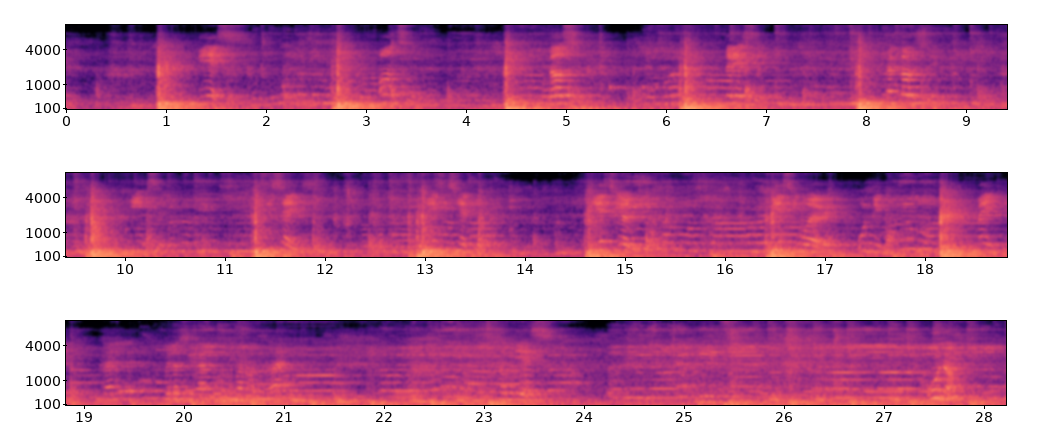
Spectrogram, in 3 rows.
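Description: Feet landing with a thud on a wooden plyo box, about one landing every 1.7 seconds, during repeated box step-overs; the landings stop about two-thirds of the way through. Background music with vocals plays throughout.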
